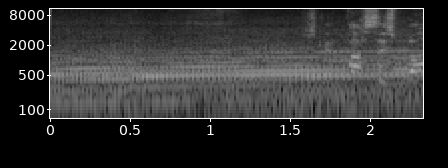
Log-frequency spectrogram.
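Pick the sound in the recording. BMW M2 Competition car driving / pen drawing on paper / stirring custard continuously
BMW M2 Competition car driving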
